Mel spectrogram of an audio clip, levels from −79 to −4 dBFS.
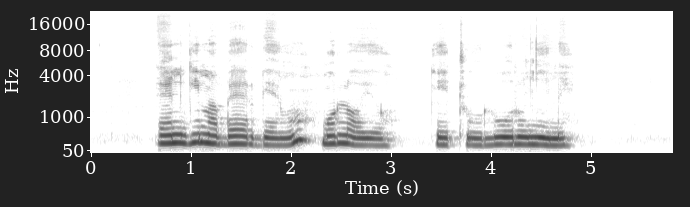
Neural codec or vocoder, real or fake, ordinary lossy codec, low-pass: codec, 44.1 kHz, 7.8 kbps, Pupu-Codec; fake; none; none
